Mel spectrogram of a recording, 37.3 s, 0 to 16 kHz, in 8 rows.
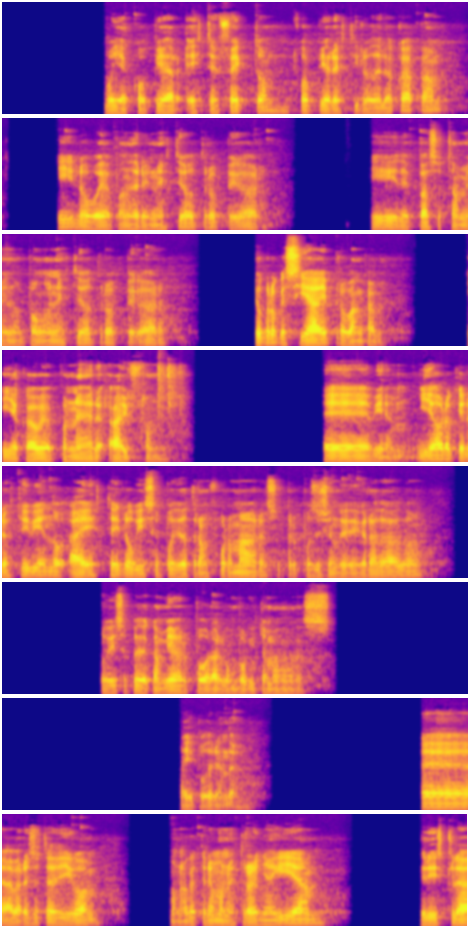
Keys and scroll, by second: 14.6-16.1 typing.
